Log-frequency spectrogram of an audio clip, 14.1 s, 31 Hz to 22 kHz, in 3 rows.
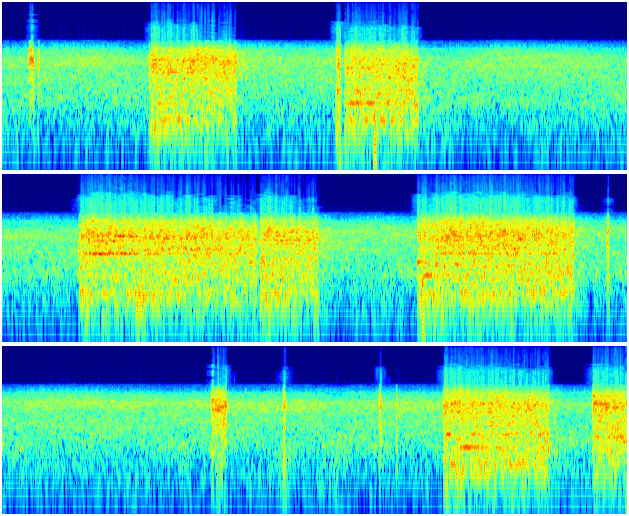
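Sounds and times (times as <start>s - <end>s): forging hammer noisy bursts: 1.1s - 3.3s, 5.2s - 9.4s, 10.8s - 14.0s.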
